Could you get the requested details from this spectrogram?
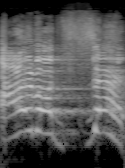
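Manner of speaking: yelling out loud. Ordered to say it louder so the whole band can hear, shouting.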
